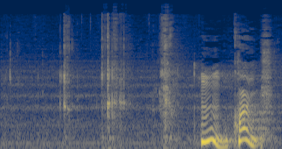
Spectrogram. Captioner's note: breadstick crunching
